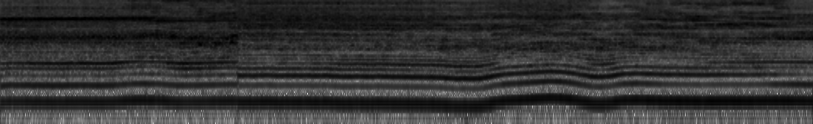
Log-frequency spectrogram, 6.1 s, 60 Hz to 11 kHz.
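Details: Husqvarna 266XP rebuilt from mostly NOS OEM parts, crank bearings not replaced, cutting with dull new chain: steady howl sagging and recovering as it bogs, coarse rattle underneath; owner suspects worn bottom-end bearings; rough running under load.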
